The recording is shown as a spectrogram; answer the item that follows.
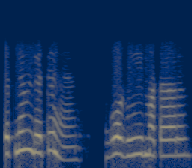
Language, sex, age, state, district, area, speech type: Hindi, female, 45-60, Uttar Pradesh, Prayagraj, rural, conversation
